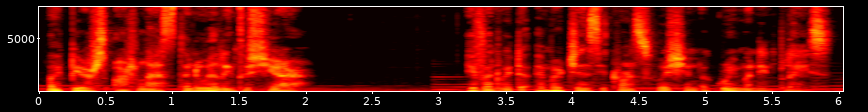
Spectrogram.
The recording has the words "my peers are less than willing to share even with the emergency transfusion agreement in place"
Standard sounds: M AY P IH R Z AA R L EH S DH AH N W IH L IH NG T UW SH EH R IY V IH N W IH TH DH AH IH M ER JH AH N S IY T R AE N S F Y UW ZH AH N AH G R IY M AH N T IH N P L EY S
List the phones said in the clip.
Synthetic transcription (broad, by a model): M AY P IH R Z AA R L EH S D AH N W IH L IH NG T UW SH EH R IY V IH N W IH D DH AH IH M ER JH AH N S IY T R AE N S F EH SH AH N AH G R IY M AH N T IH N P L EY S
